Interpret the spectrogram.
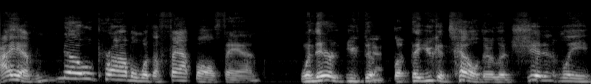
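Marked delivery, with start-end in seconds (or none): none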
